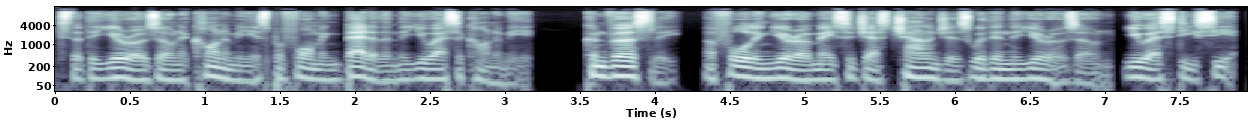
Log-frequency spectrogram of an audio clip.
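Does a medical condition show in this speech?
No.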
